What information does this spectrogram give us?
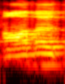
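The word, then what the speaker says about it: honour: ही इज वह क्या है, एन ऑनर टू his profession, तो ऑनर का प्रोनाउंसिएशन वाउल साउंड से हो रहा है, इसलिए ही इज एन ऑनर टू his profession.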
